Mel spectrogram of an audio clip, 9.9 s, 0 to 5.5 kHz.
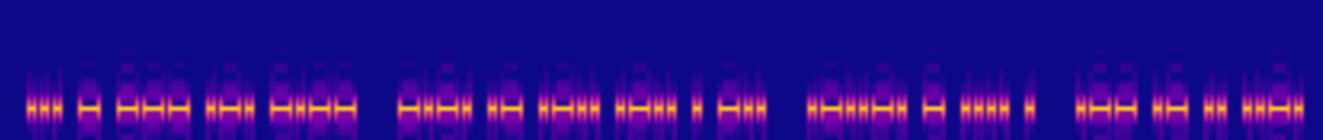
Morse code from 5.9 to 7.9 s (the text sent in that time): "THE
